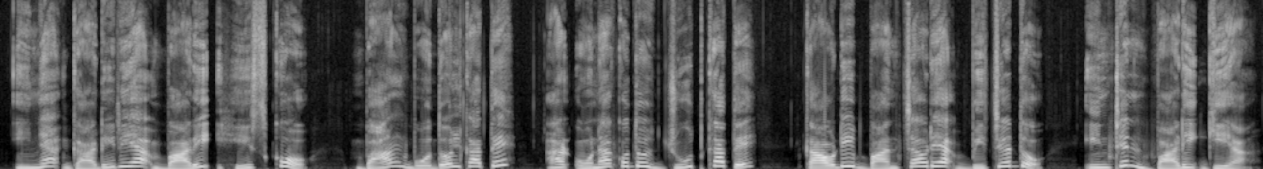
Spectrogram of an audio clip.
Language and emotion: Santali, disgusted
